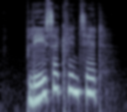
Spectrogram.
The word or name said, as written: blæserkvintet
